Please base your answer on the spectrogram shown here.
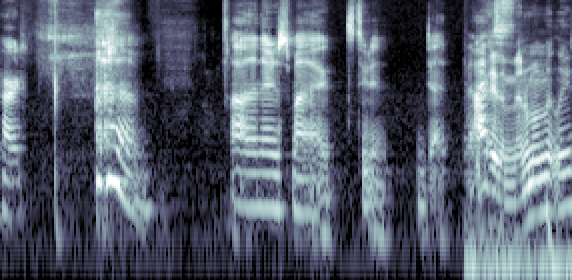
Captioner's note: clears throat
